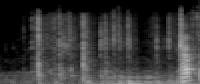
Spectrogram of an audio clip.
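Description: A few light, irregular clicks and taps from hand-handled objects close to the microphone, like typing or tapping. A voice begins near the end.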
